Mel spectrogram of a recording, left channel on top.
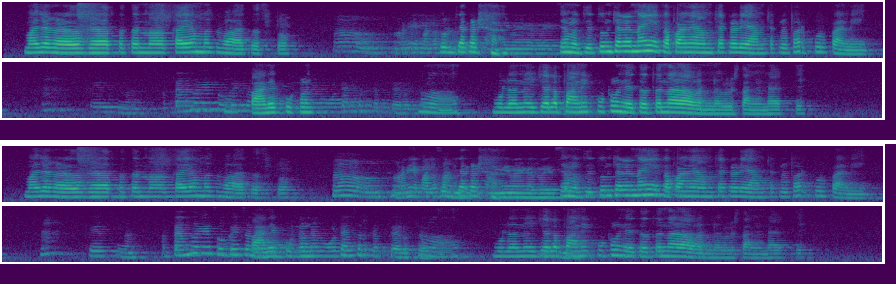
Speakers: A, on the left; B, on the right.
A: माझ्या घ घरात तर कायमच वाहत असतो
B: हा आणि हे मला सांगितलं
A: तुमच्याकडे
B: की पाणी नाही
A: ते
B: वाया घालवायचं
A: म्हणते तुमच्याकडे नाहीे का पाणी आमच्याकडे आमच्याक भरपूर पाणी आहे
B: तेच ना त्यांच काही चुकायचं
A: हं. पाणी
B: नाही ते
A: कुठून
B: मुलं काण मोठ्यांसारखंच करतात
A: ह मुलांना याच्याला
B: हम्म
A: पाणी कुठून येतं तर नळावर न सांगणार ते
